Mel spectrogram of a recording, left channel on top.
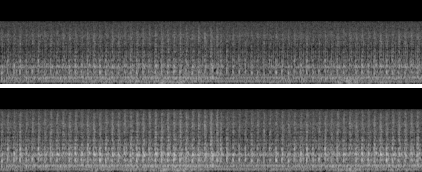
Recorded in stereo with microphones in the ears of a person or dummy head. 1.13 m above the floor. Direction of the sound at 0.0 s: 30° right (ahead or behind).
